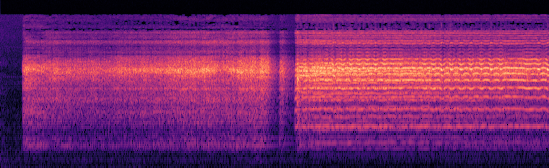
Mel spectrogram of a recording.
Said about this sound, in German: mit einem Trommelwirbel plus anschließendem nicht karnevalistischen Tusch.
